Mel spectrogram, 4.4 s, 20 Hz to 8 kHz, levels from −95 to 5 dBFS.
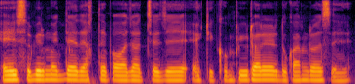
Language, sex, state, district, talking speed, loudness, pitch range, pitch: Bengali, male, Assam, Hailakandi, 160 wpm, -16 LUFS, 115-125 Hz, 120 Hz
